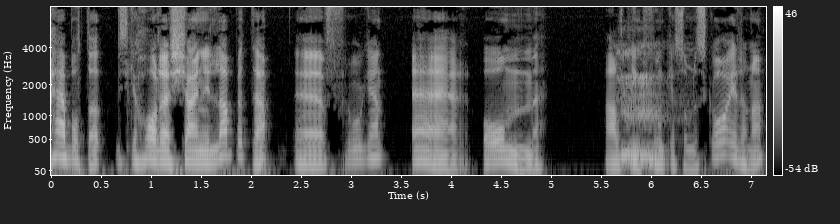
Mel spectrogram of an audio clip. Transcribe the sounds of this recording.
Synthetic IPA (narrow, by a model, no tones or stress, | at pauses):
ɦæɾbɔt̪ːavɪskaɦɑːd̪ɛhæɕaɪnɪlabːət̪̚d̪æɾ | fɾoːɡan | æɾɔm | a̰lt̪ʰɪŋfɵŋkasɔmd̪ɛskɑɪd̪ɛnːa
